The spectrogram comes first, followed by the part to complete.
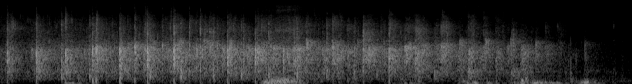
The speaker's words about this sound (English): And so it is my delight to introduce you to him at this time. So can we give him a warm welcome?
